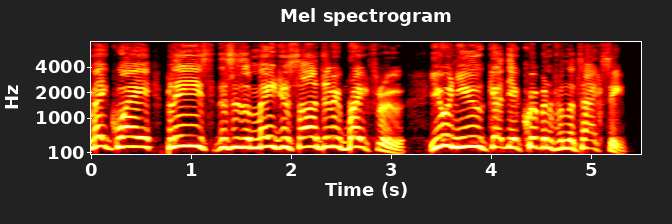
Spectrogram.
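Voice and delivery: high, loud through a megaphone; megaphone bawling. A narrator's reading. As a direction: bawl at the crowd via loudhailer. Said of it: "bawling at the crowd through it".

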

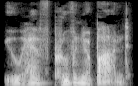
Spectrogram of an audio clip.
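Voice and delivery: soft, slow, hushed; whisper. A narrator's reading. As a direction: whisper it as he holds her. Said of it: "he whispered".

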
